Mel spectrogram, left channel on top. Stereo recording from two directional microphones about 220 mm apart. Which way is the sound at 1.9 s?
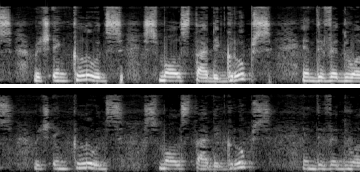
40° left (ahead or behind).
